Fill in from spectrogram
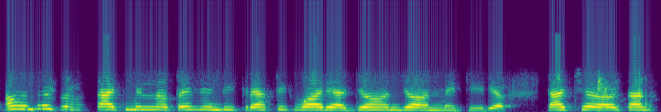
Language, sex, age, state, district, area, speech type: Kashmiri, female, 30-45, Jammu and Kashmir, Srinagar, urban, conversation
